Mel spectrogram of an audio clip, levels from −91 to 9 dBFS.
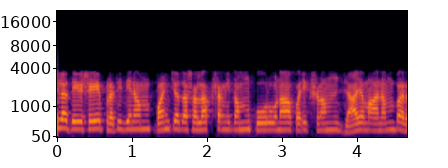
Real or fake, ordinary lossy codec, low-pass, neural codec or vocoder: fake; none; 3.6 kHz; codec, 16 kHz, 4 kbps, X-Codec, HuBERT features, trained on LibriSpeech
